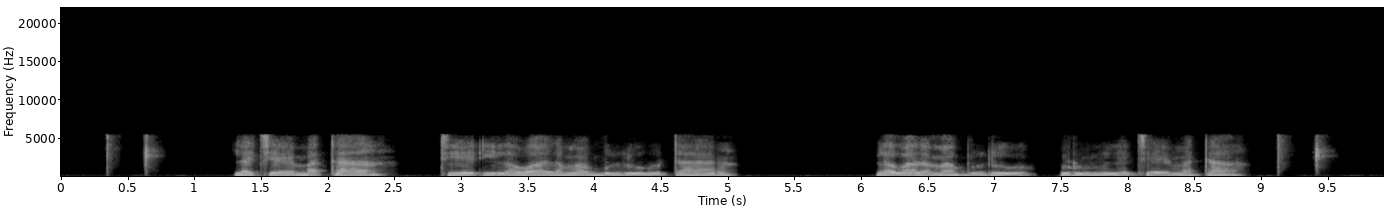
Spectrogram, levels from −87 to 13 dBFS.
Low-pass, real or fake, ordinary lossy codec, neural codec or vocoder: 5.4 kHz; fake; MP3, 48 kbps; codec, 16 kHz, 2 kbps, FreqCodec, smaller model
